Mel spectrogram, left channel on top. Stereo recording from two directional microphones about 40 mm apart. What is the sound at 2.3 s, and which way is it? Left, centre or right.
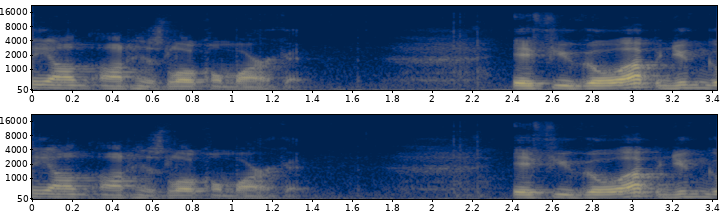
Speech, left.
